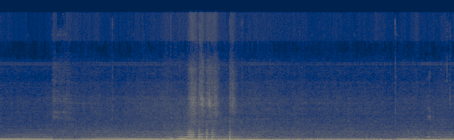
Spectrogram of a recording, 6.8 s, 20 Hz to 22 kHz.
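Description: A VW Polo GTI at Stage 3 tune, about 350 hp with a Golf turbo, idles with a loud, close, deep drone, then revs up sharply twice, each rise briefly climbing in pitch before falling back to idle.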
